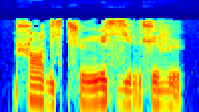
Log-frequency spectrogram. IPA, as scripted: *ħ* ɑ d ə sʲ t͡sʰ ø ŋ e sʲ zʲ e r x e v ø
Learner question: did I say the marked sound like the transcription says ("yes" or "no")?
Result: no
